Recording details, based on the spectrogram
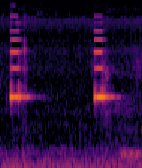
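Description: A kitchen timer set for egg boiling gives two short electronic beeps about a second apart, close and fairly faint, with quiet room noise between them.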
